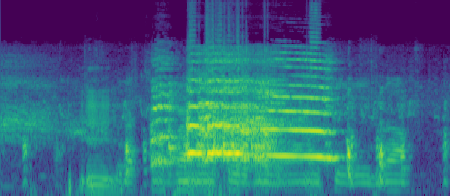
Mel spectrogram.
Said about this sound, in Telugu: మంచి బాడీ గల కోడిపుంజు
